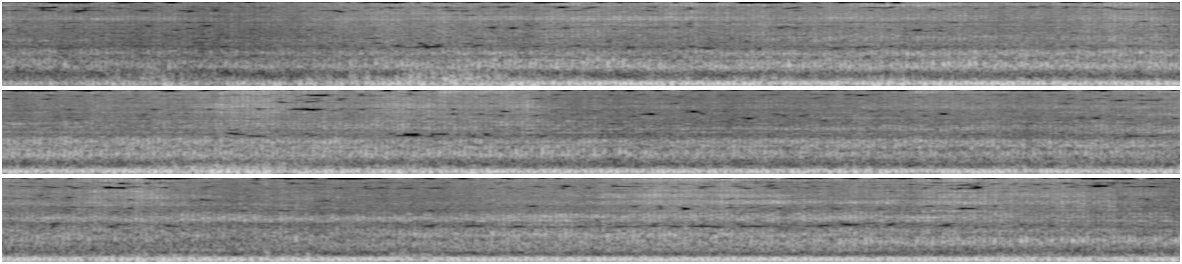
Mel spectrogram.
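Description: A Thai Seng Yont Super Jiw combine harvester engine runs loud and steady while it harvests a paddy field, a continuous low rumbling drone that swells slightly at the start and then holds constant.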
